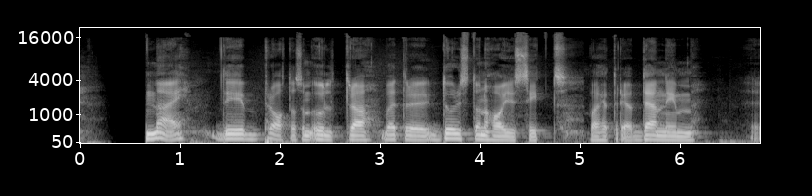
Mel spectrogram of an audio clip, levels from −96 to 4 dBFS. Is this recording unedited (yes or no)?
yes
